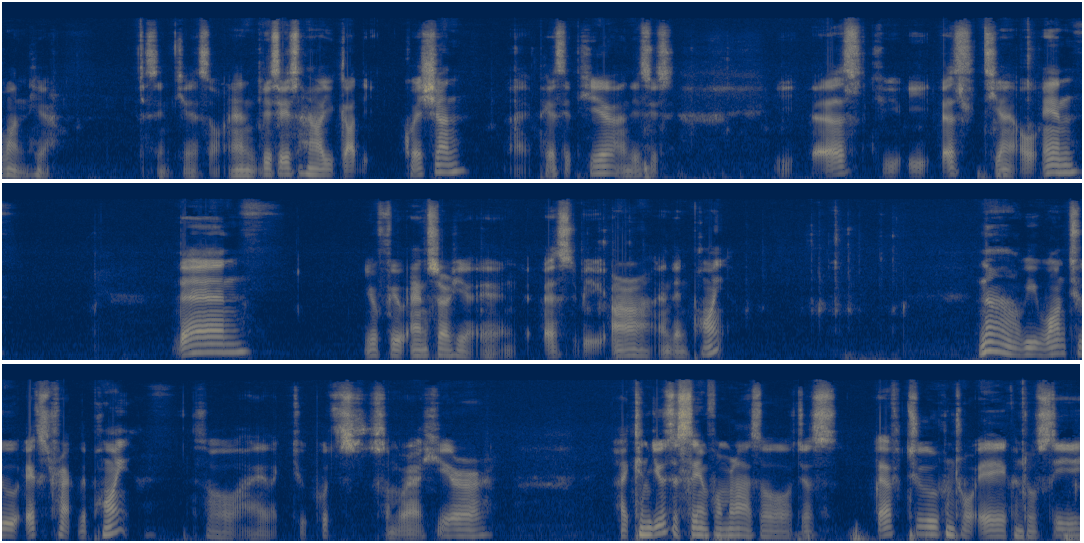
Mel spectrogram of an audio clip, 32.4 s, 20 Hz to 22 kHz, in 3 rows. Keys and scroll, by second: 0.0-0.4 typing, 0.6 ctrl+Return, 2.7 ctrl+x, 2.7-3.5 typing, 4.5-5.2 typing, 6.8-10.9 typing, 14.2-19.9 typing, 30.5 F2, 31.3 ctrl+a, 31.9 ctrl+c.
